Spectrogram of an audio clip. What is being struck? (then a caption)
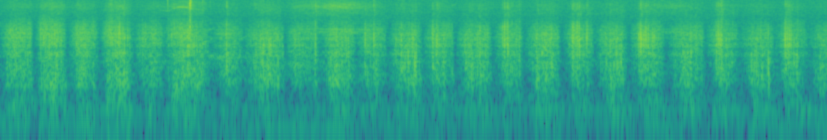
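Loop-pile textile rug. Short fingernails scratch the pile of a flat gray loop-pile textile rug, solid and soft. The strokes come as a steady run of rough, papery rasps at a brisk, somewhat uneven rhythm, over a constant low rumble. Each stroke stops dry with no ring.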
